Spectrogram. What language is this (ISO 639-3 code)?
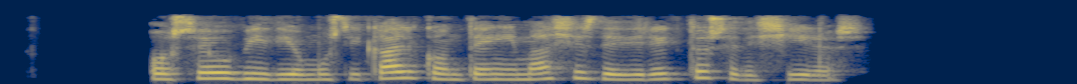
glg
